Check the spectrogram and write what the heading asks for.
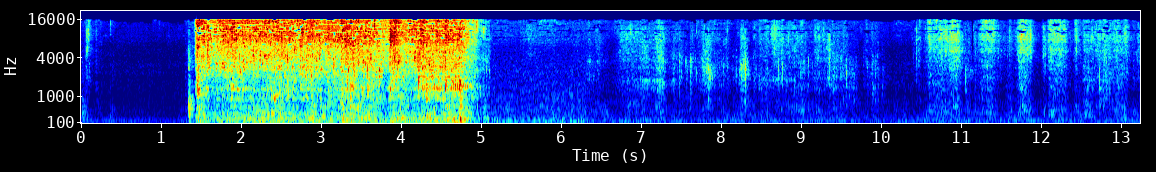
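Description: Water running from a kitchen tap into a stainless steel sink for about three and a half seconds, then shut off abruptly; afterwards only faint small handling sounds.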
